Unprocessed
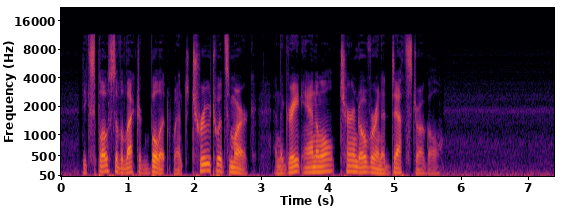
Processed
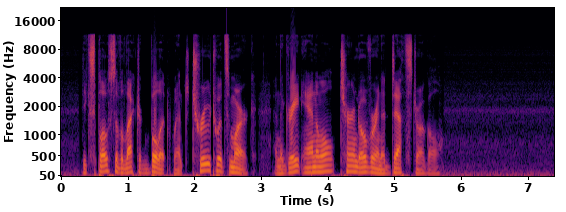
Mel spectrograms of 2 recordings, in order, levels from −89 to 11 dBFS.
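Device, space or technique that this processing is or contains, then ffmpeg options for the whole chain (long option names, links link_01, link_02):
clipper into limiter: -filter_complex "[0:a]asettb=1/sr,asplit=3[link_01][link_02][link_03];[link_01]atrim=end=2.724[link_04];[link_02]atrim=start=2.72:end=3.76,asetpts=PTS-STARTPTS,afade=type=in:duration=0.004:curve=qsin,afade=type=out:start_time=1.036:duration=0.004:curve=qsin,highpass=frequency=68:width=0.5412,highpass=frequency=68:width=1.3066[link_05];[link_03]atrim=start=3.756[link_06];[link_04][link_05]acrossfade=duration=0.004:curve1=hsin:curve2=qsin[link_07];[link_07][link_06]acrossfade=duration=0.004:curve1=qsin:curve2=hsin,asoftclip=type=hard:threshold=-8.5dB,alimiter=limit=-11dB:level=0:latency=1:release=240"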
